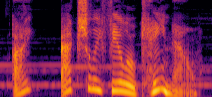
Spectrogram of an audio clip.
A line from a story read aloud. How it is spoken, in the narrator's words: I said hesitantly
